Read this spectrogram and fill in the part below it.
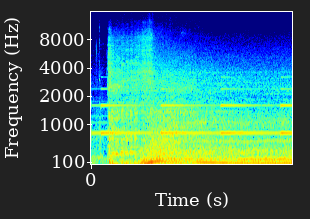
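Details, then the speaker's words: Lexus, either a 2002 LS430 or a 2007 LS460, started to back it out: short crank, then it catches cleanly into a steady, even idle with no misses or knocks; normal start. "Yeah, she sounds good."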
